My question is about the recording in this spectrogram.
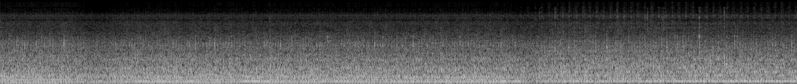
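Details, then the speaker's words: Unimog 421 diesel idling with centraliser PTO engaged: steady even drone, no vibration after fitting new output shaft to replace a bent one. "vibration's gone, so fitting that new output shaft has done the trick."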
